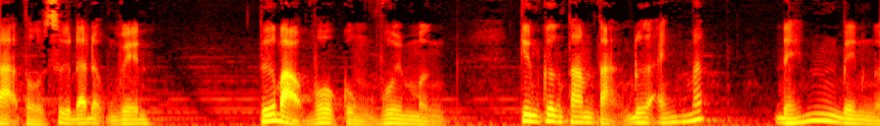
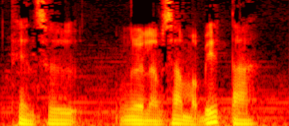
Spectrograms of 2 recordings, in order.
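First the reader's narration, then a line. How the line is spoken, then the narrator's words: Muttering. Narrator (Vietnamese): Kim Cương Tam Tạng lẩm bẩm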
